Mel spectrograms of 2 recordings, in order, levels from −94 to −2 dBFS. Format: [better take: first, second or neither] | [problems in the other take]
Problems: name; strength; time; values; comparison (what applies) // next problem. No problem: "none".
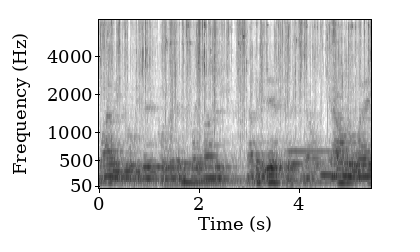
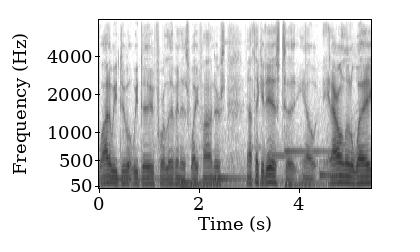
second | background sound (Keys jangling); 16 dB below the speech // room echo; dies away in 1 s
